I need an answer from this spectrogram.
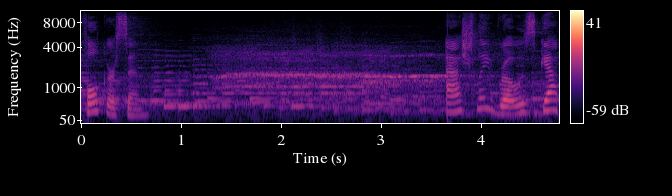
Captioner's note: audience cheers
